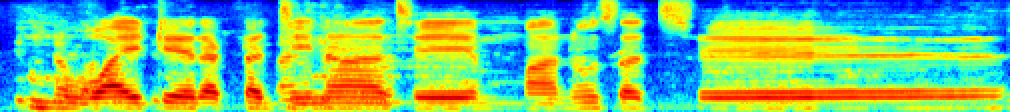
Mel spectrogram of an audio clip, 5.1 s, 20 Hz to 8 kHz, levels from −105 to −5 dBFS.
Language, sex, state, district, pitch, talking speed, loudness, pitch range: Bengali, male, West Bengal, Jhargram, 145 Hz, 95 wpm, -17 LUFS, 140-150 Hz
